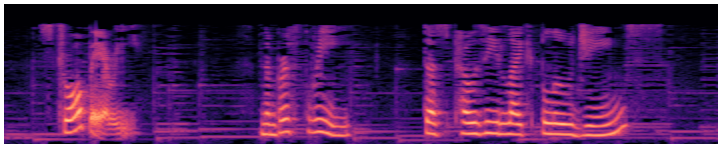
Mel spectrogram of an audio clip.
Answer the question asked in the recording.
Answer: No.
